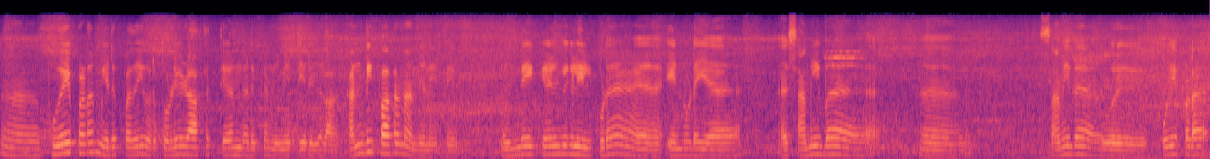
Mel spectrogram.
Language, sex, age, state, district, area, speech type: Tamil, male, 18-30, Tamil Nadu, Pudukkottai, rural, spontaneous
